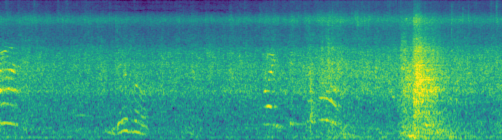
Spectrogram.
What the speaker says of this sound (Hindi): बहुत तेज की बारिश है।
